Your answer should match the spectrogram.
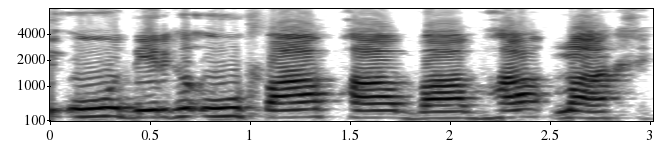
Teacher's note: तो यहाँ पर आपको ध्यान देना है कि यहाँ पर देखिए हरस्व उ है, हरस्व उ के साथ साथ दीर्घ उ है, पू का आशय पा वर्ग है, यानी कि पा फ ब भ म, और यहाँ पर आप देखेंगे ये सभी के सभी वर्ण, यानी कि उ दीर्घ उ पा फ ब भ म, ये सभी के सभी ओष्ठों से बोले जाते हैं, यानी कि ओष्ठ से बोले जाते हैं।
